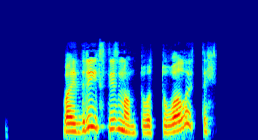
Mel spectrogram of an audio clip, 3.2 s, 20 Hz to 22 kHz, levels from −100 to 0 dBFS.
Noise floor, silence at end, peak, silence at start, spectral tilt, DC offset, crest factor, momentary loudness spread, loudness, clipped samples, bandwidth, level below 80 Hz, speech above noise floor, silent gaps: under -90 dBFS; 0.6 s; -2 dBFS; 0.8 s; -6.5 dB/octave; under 0.1%; 18 dB; 10 LU; -18 LUFS; under 0.1%; 7.4 kHz; -66 dBFS; over 72 dB; 1.94-2.02 s, 2.44-2.51 s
